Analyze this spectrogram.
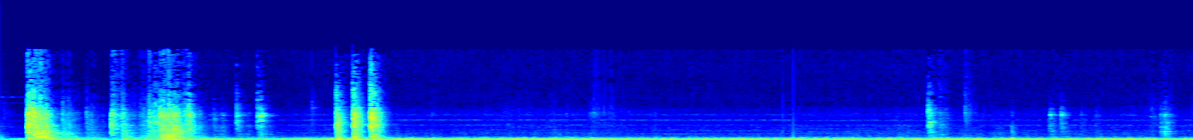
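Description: Forge running with a steady low roar while the blade reheats, with a few metallic clanks in the first four seconds.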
